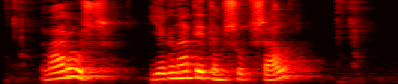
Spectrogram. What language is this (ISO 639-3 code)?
chm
